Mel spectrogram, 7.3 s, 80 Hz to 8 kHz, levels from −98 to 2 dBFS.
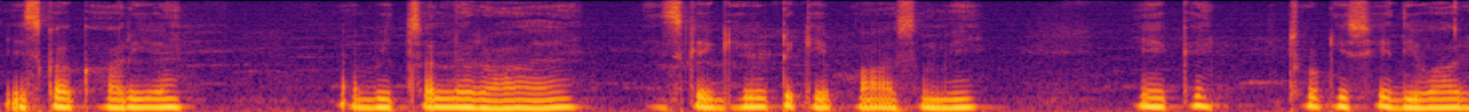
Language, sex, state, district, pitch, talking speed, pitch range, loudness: Hindi, male, Uttarakhand, Tehri Garhwal, 170 Hz, 130 wpm, 165-180 Hz, -16 LUFS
